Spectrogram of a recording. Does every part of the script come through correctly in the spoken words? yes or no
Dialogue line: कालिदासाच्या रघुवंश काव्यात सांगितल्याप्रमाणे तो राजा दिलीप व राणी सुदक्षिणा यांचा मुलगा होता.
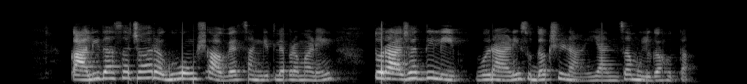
yes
